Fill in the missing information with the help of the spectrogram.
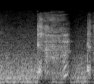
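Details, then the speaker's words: Adult woman gives two quick, harsh coughs during a press conference aboard her campaign plane, part of a coughing fit interrupting her speech; cough. "well that was Press Conference there board her new camp campaign plane interrupted by coughing fit"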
